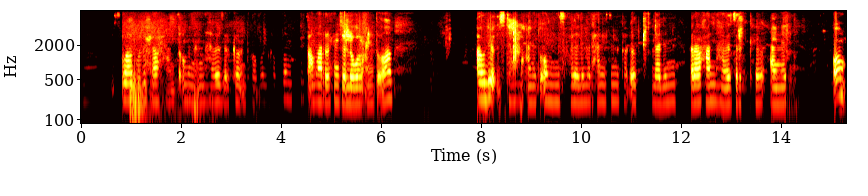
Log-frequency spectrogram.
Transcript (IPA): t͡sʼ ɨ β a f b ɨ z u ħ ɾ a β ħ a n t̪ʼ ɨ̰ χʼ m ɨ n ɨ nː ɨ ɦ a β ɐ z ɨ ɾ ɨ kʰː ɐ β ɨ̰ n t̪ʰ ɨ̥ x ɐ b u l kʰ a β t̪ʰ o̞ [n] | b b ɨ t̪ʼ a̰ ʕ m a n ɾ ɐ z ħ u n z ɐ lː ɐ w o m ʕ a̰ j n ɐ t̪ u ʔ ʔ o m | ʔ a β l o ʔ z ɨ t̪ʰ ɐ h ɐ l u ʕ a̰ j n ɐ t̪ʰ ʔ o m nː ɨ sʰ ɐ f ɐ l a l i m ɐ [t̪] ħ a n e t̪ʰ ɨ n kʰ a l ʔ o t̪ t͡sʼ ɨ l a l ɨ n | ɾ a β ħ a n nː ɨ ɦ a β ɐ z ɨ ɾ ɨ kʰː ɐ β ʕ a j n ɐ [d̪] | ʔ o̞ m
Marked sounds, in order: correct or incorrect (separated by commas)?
incorrect, incorrect, incorrect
